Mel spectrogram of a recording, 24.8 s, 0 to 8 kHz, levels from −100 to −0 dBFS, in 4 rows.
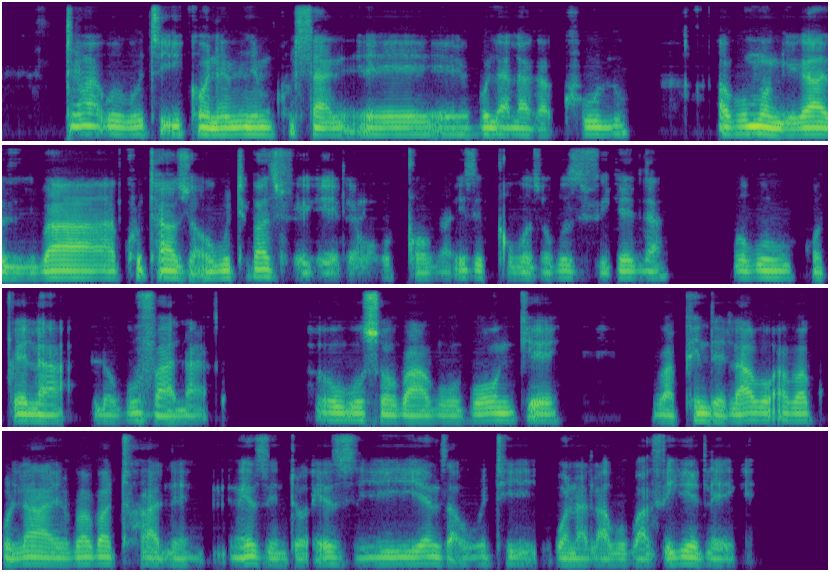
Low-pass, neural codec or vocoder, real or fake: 7.2 kHz; codec, 16 kHz, 4 kbps, FunCodec, trained on LibriTTS, 50 frames a second; fake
